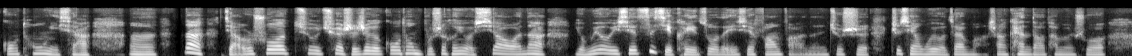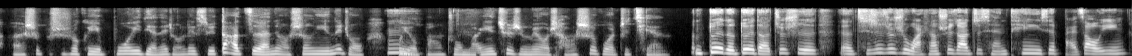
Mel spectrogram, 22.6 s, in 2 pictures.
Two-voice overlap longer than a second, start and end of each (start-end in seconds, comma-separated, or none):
none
